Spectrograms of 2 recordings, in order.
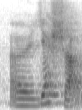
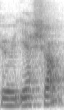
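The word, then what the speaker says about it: Yascha: personnage principal qui est Yasha. Je crois que ça se dit comme ça. Hein, ça s'écrit Y-A-S-C-H-A. Donc Yasha, je ne sais pas si ça se prononce différemment, bref.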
